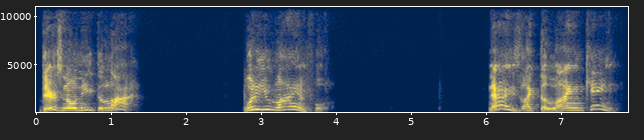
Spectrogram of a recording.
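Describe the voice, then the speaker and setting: A man's voice: extremely high pitch, sing-song, takes it slowly, pauses often, lo-fi sound. A man giving a heated, mocking sports commentary rant that repeats its points.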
